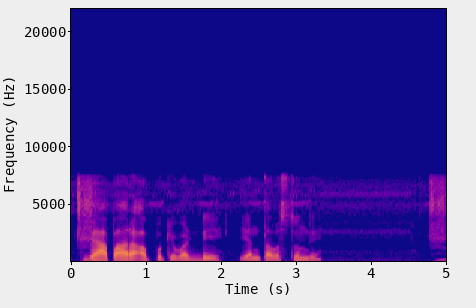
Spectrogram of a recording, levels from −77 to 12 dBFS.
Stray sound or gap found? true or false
false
